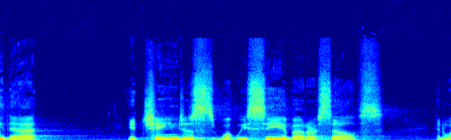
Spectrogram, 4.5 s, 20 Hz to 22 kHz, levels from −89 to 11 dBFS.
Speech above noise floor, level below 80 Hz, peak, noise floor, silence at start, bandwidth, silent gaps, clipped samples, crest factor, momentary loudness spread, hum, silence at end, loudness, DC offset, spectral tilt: 38 dB; -70 dBFS; -12 dBFS; -66 dBFS; 0 s; 16.5 kHz; none; under 0.1%; 18 dB; 13 LU; none; 0 s; -29 LUFS; under 0.1%; -5.5 dB/octave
